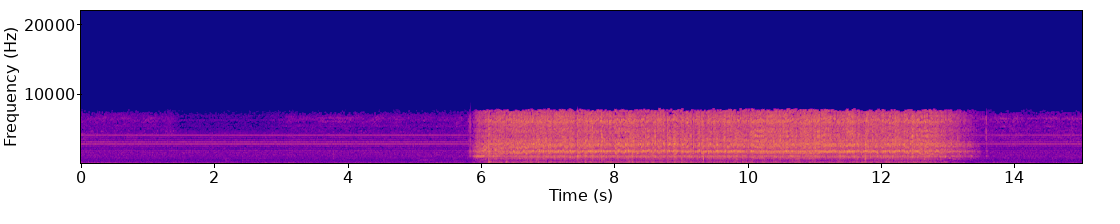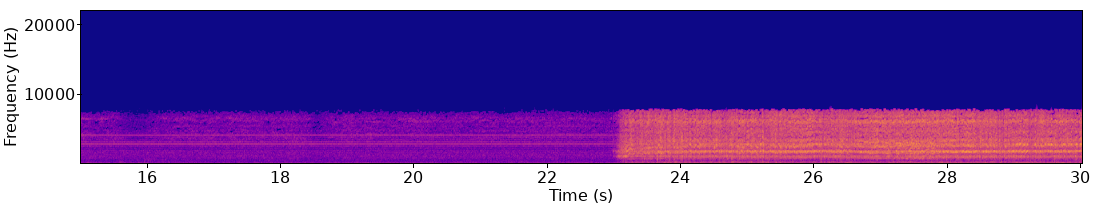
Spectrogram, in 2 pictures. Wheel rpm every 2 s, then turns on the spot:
0, 0, 0, 180, 230, 220, 110, 0, 0, 0, 0, 40, 220, 230, 230.
none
